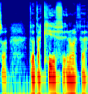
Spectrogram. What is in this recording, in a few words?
"cyff", Welsh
